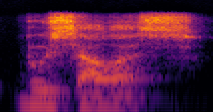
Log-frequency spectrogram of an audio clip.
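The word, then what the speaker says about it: Buzelis: Bucelis.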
